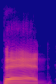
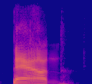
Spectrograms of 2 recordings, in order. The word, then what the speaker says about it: bairn: Because the traditional name, it's not Ben, it's Bern. Because you've got to get that Northumbrian burr.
